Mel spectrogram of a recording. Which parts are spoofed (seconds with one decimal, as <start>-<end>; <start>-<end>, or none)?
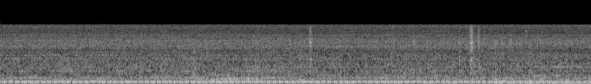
0.0-2.2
